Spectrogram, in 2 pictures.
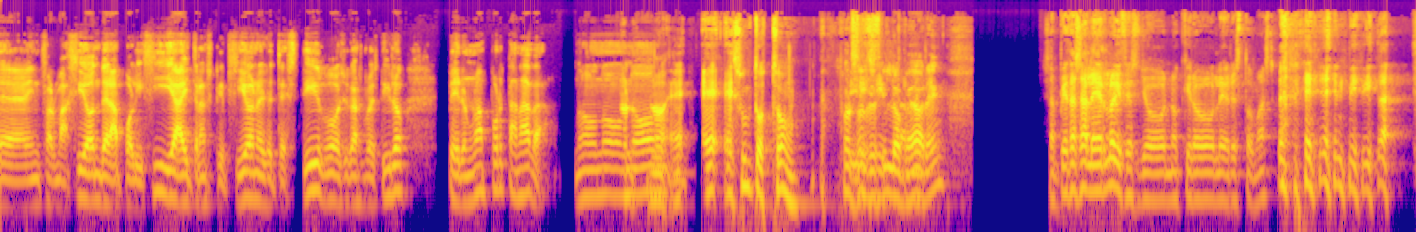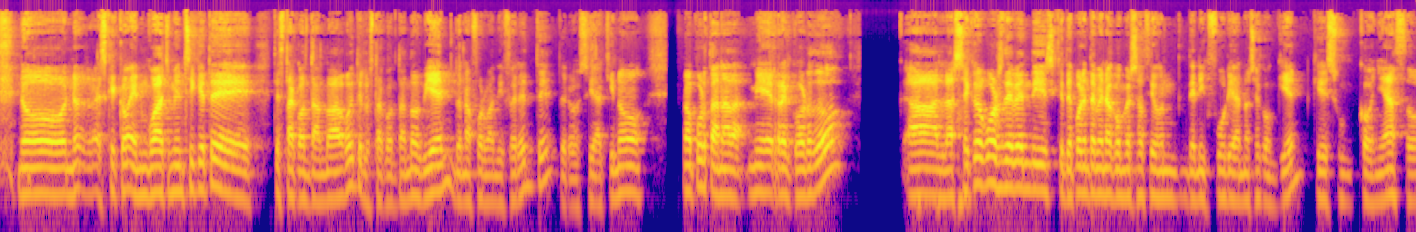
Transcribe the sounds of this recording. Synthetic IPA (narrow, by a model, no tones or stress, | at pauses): eiɱfo̞ɾmaθjo̞nd̪elapo̞liθiaajt̪ɾanskɾipθjo̞ne̞zðet̪e̞st̪iɣ̞o̞siko̞saspoest̪ilo̞ | pe̞ɾono̞apo̞ɾt̪anaða̰ | nonoononoeeʔesunt̪ot͡ʃoŋpooðeθiɾlopeoɾe | saempjeθasale̞eɾloðiθe̞zʝo̞no̞kje̞ɾo̞leeɾe̞st̪o̞masenenmiβiðanonoe̞ske̞koeŋɡwat͡ʃmĩnsike̞t̪e̞t̪est̪ako̞nt̪and̪o̞alɣ̞o̞it̪elost̪ako̞nt̪and̪o̞βje̞nd̪eunafo̞ɾmaðife̞ɾe̞nt̪e̞pe̞ɾo̞siakino̞no̞apo̞ɾt̪anað̞ame̞re̞ko̞ɾð̞o̞ | alasekeɣwoɾzðe̞β̞e̞nd̪isket̪e̞po̞net̪amjenlako̞mbeɾsaθjo̞nd̪e̞nikfuɾjano̞se̞ko̞ŋkje̞nkeesuŋko̞ɲaθo̞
